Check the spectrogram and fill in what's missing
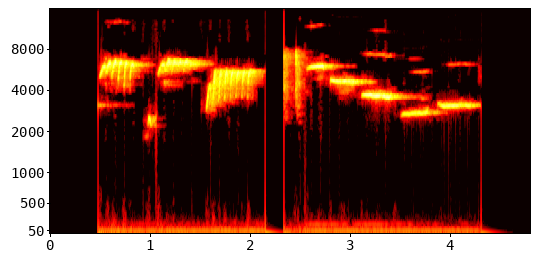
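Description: A jongkangan sings high, buzzy trilled phrases, then a run of clear whistled notes stepping downward, about four seconds long, with no other sounds.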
